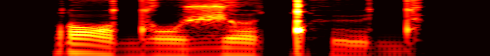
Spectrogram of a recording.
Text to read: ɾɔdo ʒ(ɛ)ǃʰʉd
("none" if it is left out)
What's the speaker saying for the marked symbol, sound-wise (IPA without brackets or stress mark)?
ə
